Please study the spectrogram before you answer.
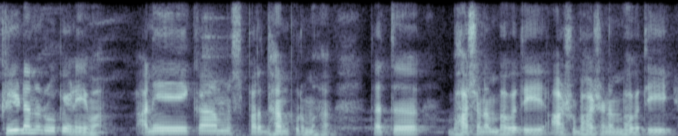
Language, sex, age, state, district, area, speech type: Sanskrit, male, 30-45, Telangana, Hyderabad, urban, spontaneous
